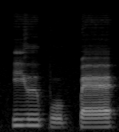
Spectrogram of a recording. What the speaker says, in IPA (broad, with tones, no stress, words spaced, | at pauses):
jɨ˦ pu˨k͡pɛ˧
